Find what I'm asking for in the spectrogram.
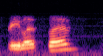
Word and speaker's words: Friluftsliv: For example, in Norway, I studied this philosophy called Friluftsliv. It's spelled F-R-I-L-U-F-T-S-L-I-V.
